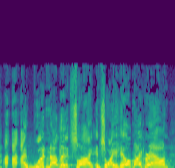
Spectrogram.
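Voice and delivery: loud, high-pitched indignation; comically worked-up insistence; mock outrage. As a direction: protest loudly, as if still refusing to back down. Mock outrage over cheating at checkers.

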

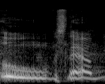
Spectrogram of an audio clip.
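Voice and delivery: high, quiet comic wince; mock shock at being called out; small high-pitched stung coo; stung reaction. Comic reaction to son's prayer.

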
